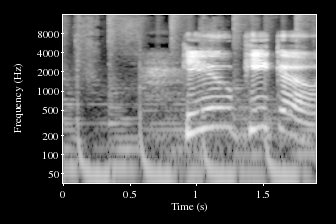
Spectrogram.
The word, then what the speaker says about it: Pio Pico: This is another vantage point of the Pio Pico Thousand Trails Campground. Pio Pico is the correct pronunciation, Lou.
